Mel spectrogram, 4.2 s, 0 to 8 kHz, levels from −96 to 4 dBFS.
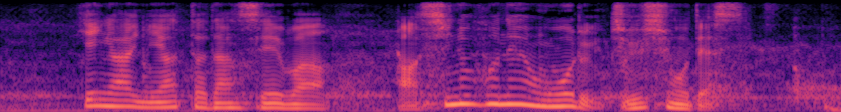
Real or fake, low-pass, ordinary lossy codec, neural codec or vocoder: fake; 7.2 kHz; none; codec, 16 kHz, 4 kbps, FunCodec, trained on Chinese and English, 50 frames a second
